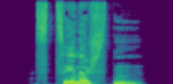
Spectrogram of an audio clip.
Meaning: 1. superlative degree of szenisch 2. inflection of szenisch: strong genitive masculine/neuter singular superlative degree
- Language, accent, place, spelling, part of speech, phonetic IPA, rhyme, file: German, Germany, Berlin, szenischsten, adjective, [ˈst͡seːnɪʃstn̩], -eːnɪʃstn̩, De-szenischsten.ogg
